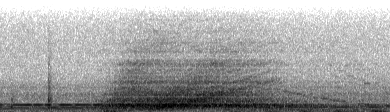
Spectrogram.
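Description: A bright shimmering magic sound swells and then fades away.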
